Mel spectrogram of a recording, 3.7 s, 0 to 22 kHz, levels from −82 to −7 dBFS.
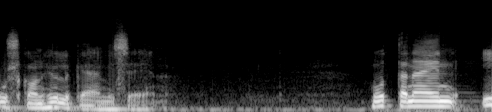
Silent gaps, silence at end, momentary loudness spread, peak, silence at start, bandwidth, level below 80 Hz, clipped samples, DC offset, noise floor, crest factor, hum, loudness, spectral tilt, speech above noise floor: none; 0 s; 17 LU; -4 dBFS; 0 s; 7 kHz; -34 dBFS; under 0.1%; under 0.1%; -46 dBFS; 16 dB; none; -19 LUFS; -8.5 dB/octave; 28 dB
